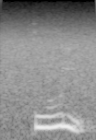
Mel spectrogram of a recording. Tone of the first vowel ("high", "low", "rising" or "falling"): falling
